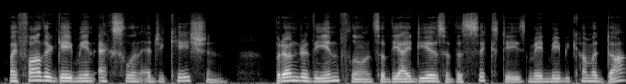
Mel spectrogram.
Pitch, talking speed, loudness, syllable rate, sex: 140 Hz, 210 wpm, -19 LUFS, 6.4 syllables/s, male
